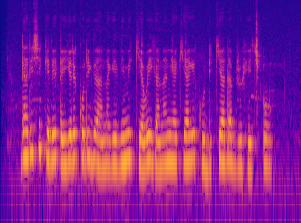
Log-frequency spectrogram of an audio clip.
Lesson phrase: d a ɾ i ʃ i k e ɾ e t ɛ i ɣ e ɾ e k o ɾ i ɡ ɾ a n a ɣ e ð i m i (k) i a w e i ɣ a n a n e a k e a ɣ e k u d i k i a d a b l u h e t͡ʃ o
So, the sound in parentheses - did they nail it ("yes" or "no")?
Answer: yes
